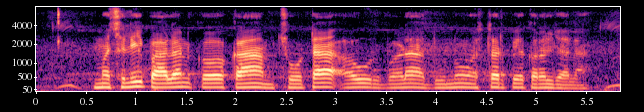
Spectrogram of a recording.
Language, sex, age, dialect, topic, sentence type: Bhojpuri, male, 25-30, Western, agriculture, statement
